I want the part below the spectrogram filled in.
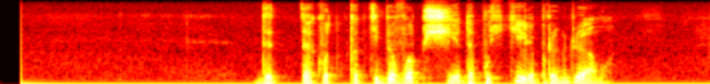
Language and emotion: Russian, angry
